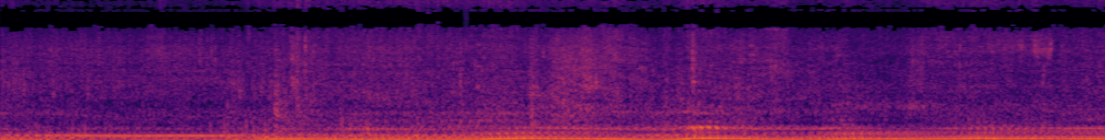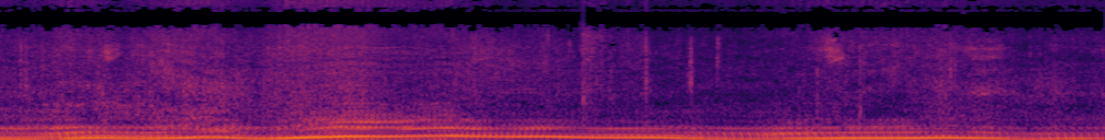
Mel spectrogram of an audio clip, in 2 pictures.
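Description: Off-road vehicle's engine running loud and close, its pitch rising and falling with the throttle, climbing highest about two-thirds of the way through.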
